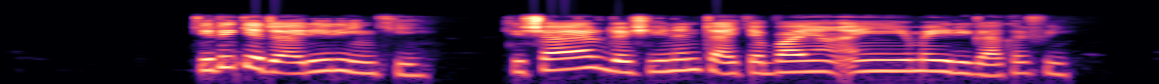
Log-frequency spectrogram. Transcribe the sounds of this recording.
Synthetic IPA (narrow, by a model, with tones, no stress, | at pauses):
kʲɪ˨ɾɪ˦kʲʼe˨d͡ʒaː˨ɾiː˦ɾɪ˨ŋkʲʰi˨ | kʲi˨ʃaː˦jɐ˦rda˨ʃiː˦nɐ˦ntaː˨kʲe˨baː˦jɐ˦ŋʔa˦ɲji˦ma˦jɾɪ˨ɡaː˨kɐ˦ɸiː˨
